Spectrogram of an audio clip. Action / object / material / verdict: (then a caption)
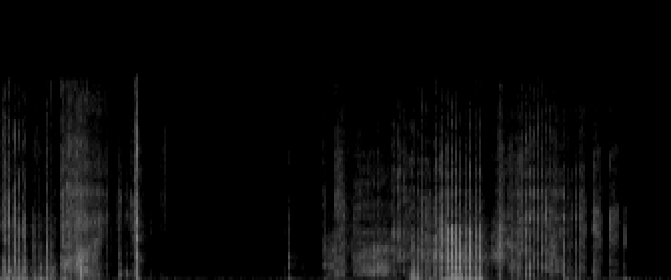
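scrape / hardcover book with glossy paper pages / glossy paper / none. Hands with long nails squeeze and turn the glossy paper pages of an open hardcover guitar book. Quiet, bright crinkling and rustling come in bursts, with sharp snaps as pages flip. A near-silent pause falls in the middle before the squeezing builds again into a longer, denser crackle.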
